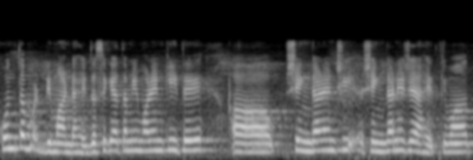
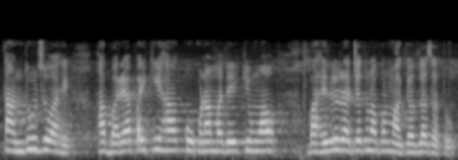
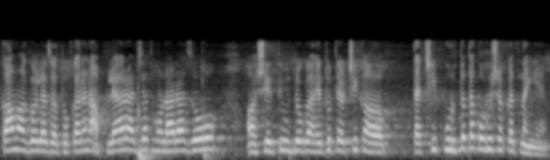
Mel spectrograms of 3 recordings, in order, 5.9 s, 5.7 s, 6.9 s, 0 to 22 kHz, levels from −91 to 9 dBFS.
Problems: constant background noise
